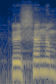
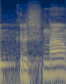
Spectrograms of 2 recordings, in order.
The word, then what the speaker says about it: कृष्ण: बंधुओं कई लोग इस नाम को अशुद्ध बोलते हैं, कई लोग कृष्ण बोलते हैं, कई लोग कृष्ण बोलते हैं, कोई कृष्णा बोलता है। भगवान का नाम शुद्ध उच्चारण करो।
